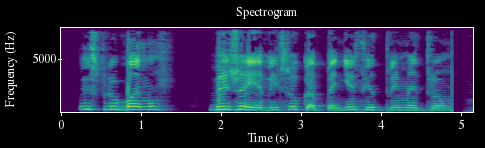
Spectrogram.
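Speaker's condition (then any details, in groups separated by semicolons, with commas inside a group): Cerebral palsy; tight muscles in arms, legs, spine, cannot sit unaided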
